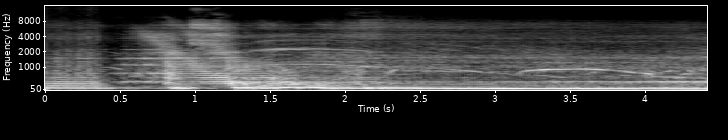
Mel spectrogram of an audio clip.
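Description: Loud electronic dance music with heavy bass played through a DJ truck's sound system. About half a second in the beat drops out briefly, a falling sweep leads back in, and a long sustained bass carries on with gliding tones over it.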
